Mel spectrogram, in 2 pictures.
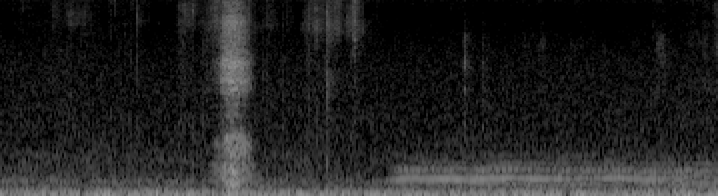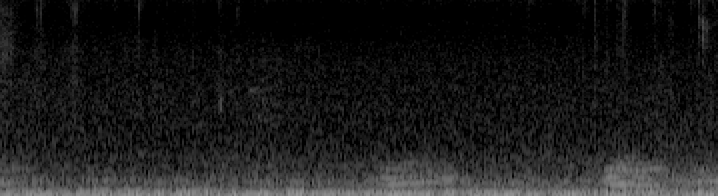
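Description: Near silence: the faint rustle of gold holographic nail foil being smoothed down onto a glued rock with a soft-tipped tool, with one brief louder crinkle about two seconds in.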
